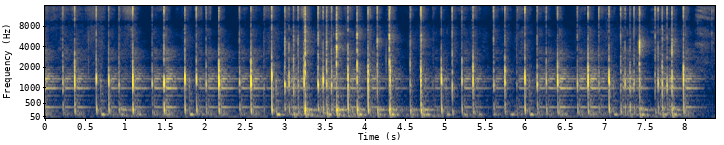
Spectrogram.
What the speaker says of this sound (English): So if you have to play the Mridangam now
